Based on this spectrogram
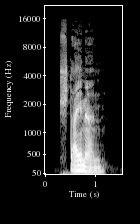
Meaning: stone (made of stone)
- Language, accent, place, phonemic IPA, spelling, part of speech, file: German, Germany, Berlin, /ˈʃtaɪ̯nɐn/, steinern, adjective, De-steinern.ogg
